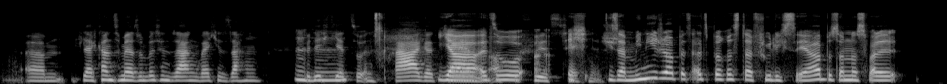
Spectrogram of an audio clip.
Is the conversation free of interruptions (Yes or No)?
No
